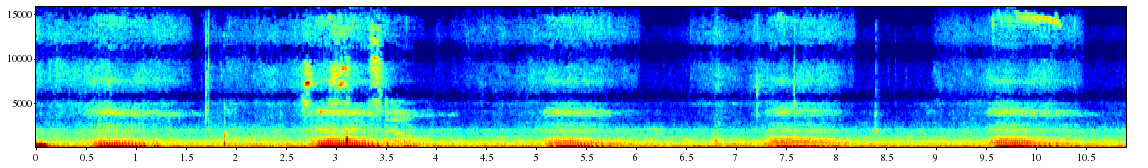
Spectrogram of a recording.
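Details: A sleeping Doberman snoring with her eyes rolling back: low, rumbling snores about every two seconds, around 27 breaths a minute, over faint background noise.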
